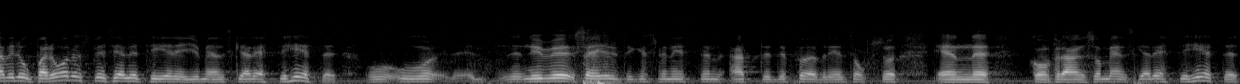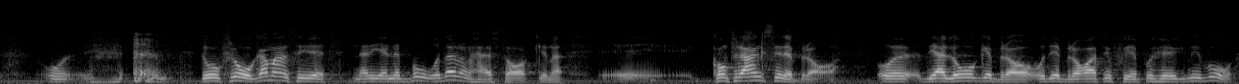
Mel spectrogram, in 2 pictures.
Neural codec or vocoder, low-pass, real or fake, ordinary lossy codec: none; none; real; none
